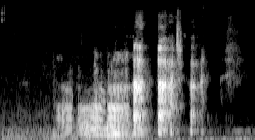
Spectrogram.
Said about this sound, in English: I heard a dog barking.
